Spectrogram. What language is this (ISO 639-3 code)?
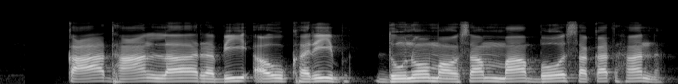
hne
